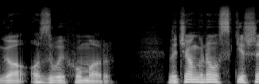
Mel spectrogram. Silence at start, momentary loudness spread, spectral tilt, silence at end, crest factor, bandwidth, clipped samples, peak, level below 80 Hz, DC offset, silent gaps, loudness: 0 s; 8 LU; -6 dB/octave; 0 s; 16 dB; 15.5 kHz; under 0.1%; -2 dBFS; -36 dBFS; under 0.1%; 1.22-1.30 s; -18 LUFS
